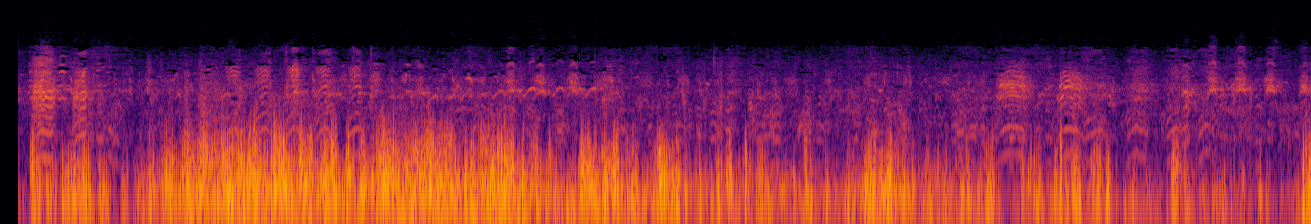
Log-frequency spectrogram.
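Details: Healthy, active domestic ducklings on a farm, a dense chorus of many overlapping nasal, honking calls, rapid and irregular, about four per second, with heavy low rumbling and handling noise throughout.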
